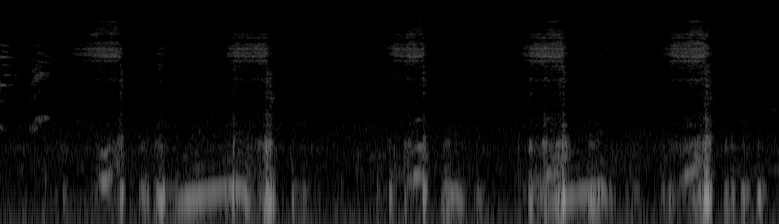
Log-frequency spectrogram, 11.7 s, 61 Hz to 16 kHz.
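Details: Sleeping female puppy in a diaper snoring: soft low rumbling snores with brief snuffly whistles, roughly 26 breaths a minute.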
